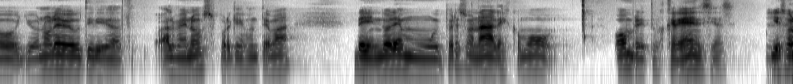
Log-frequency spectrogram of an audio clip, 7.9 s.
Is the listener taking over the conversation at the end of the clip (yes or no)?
no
